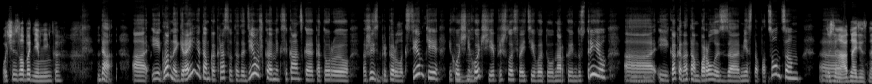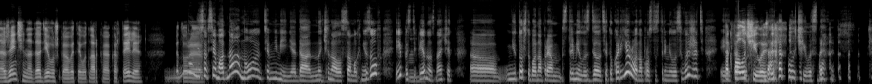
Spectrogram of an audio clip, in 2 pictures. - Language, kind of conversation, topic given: Russian, podcast, Что важнее в сериале — персонажи или сюжет?
- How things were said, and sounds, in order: laugh; tapping; grunt; unintelligible speech; chuckle; laugh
